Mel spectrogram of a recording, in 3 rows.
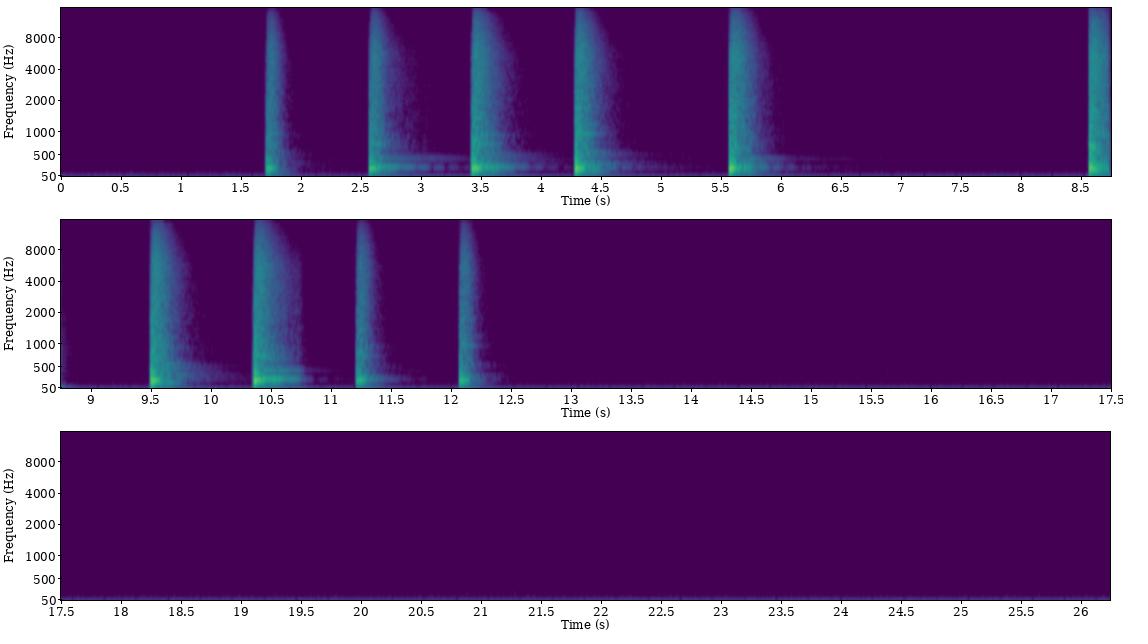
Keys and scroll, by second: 1.3 space, 8.8 space, 9.1 space, 12.5 space.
